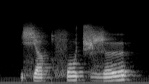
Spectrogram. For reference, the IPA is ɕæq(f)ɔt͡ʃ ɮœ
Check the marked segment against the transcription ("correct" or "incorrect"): correct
